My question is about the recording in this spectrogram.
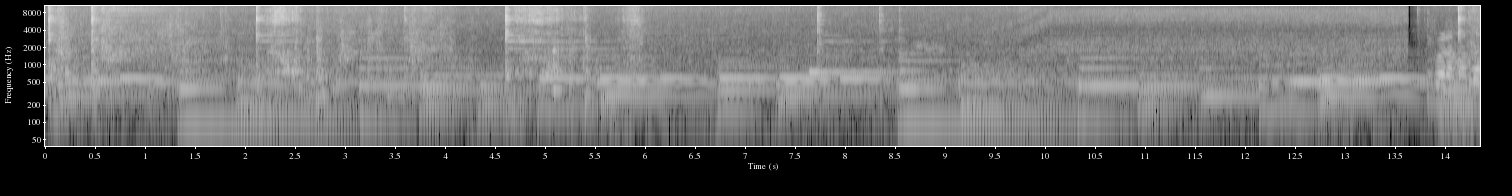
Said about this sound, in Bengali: আমার মশলাটা মোটামুটি কষানো হয়ে গেছে, হালকা হালকা তেল ছাড়তে আরম্ভ করেছে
